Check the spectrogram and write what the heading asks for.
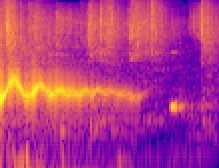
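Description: An added comedy sound effect: a pitched, wobbling tone that settles and fades out over about a second and a half, followed by a short faint blip.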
